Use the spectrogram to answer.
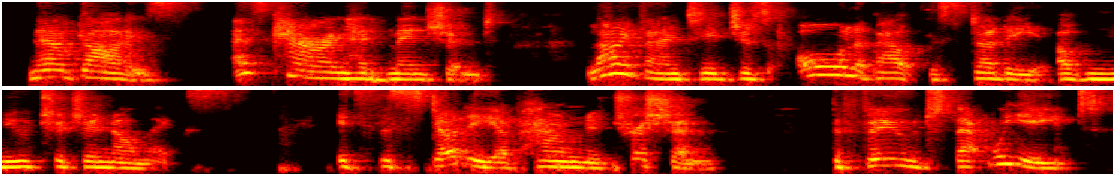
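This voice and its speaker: A woman with an Irish accent speaks at a fairly slow pace in a fairly low pitch. Her voice is somewhat breathy, with an enthusiastic tone. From Ireland. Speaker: network marketing business owner. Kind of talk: webinar sales presentation.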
